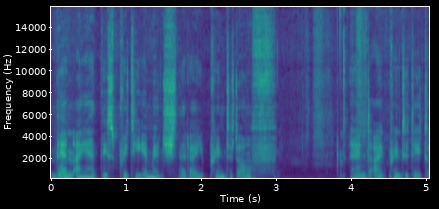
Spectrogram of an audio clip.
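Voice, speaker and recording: A woman with a Dutch accent speaks at a fairly high pitch. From Netherlands. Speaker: crafter, channel owner. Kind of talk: craft show-and-tell. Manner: hesitant, many fillers.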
